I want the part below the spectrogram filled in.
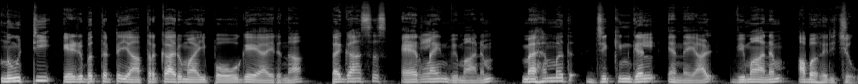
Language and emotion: Malayalam, neutral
